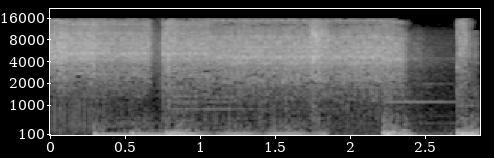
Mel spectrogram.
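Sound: chainsaw engine revving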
